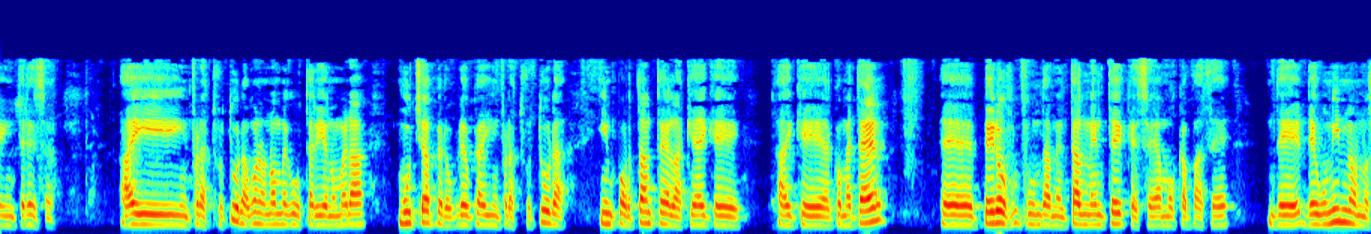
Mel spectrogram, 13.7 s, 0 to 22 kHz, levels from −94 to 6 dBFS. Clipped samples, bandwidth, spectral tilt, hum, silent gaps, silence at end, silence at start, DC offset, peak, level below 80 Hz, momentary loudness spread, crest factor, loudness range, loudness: under 0.1%; 8 kHz; -5.5 dB/octave; none; none; 0 s; 0 s; under 0.1%; 0 dBFS; -72 dBFS; 10 LU; 16 dB; 3 LU; -15 LUFS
